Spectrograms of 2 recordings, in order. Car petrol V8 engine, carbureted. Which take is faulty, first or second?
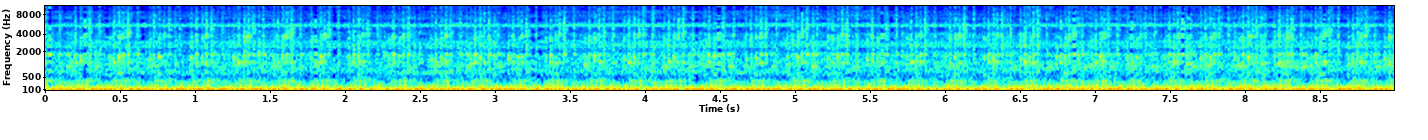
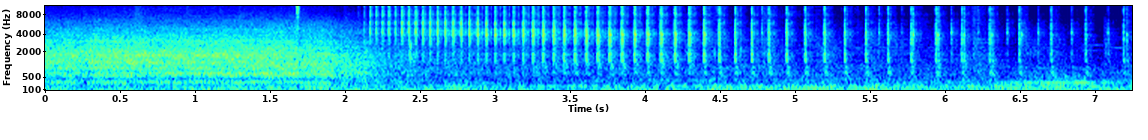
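second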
